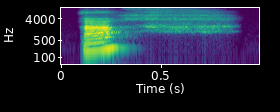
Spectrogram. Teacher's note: फतहा दम्मा कसरा जहर के साथ है, यानी इसमें आवाज होती है, और हा में एयर है, तो एयर में हा एंड देन हा, ये हा है आपका आह।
